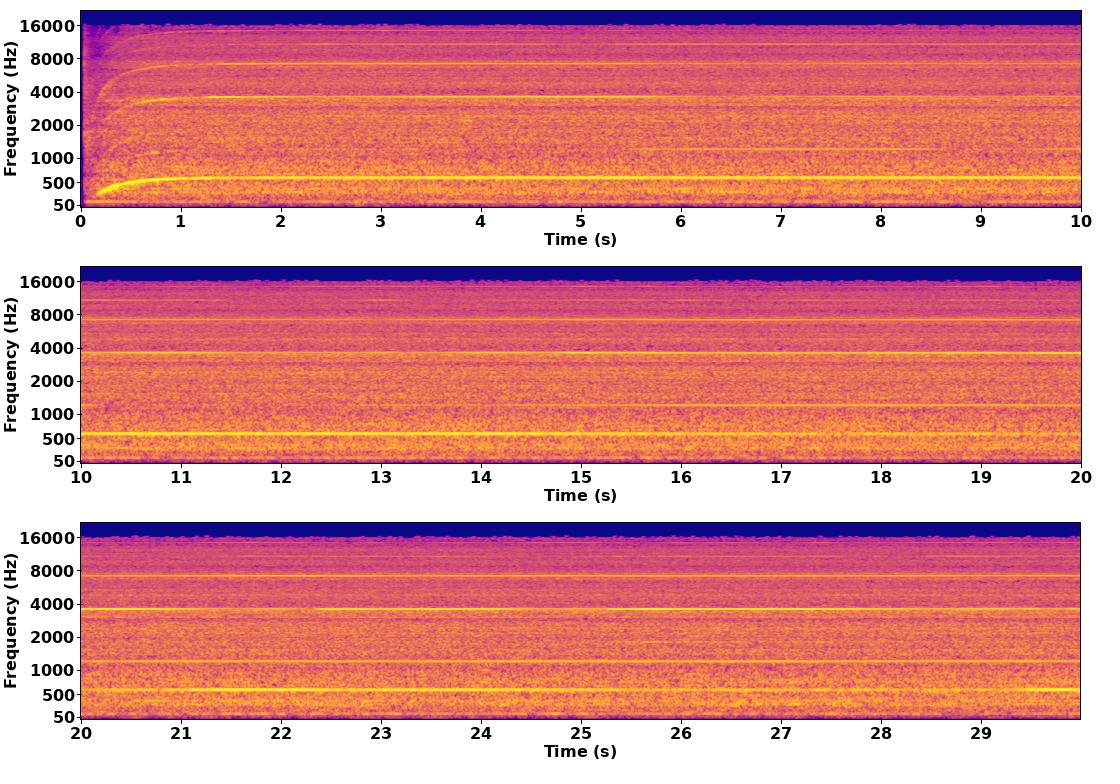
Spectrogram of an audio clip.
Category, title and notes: Sound effects > Objects / House appliances
MACHAppl-Samsung Galaxy Smartphone, CU Bissell FeatherWeight Vacuum Turn On, Run, Off Nicholas Judy TDC
A Bissell FeatherWeight vacuum cleaner turning on, running and turning off.
turn-off, vacuum-cleaner, Phone-recording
